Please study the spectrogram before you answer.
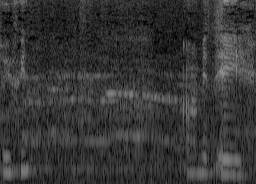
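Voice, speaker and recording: A woman's voice: sits high, flat delivery, moderate pace, music in the background. A woman with an Egyptian accent, vlogging at home and exclaiming anxiously as she talks straight to her viewers. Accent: Egyptian Arabic. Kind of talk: casual vlog commentary to viewers. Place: her apartment, indoors.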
